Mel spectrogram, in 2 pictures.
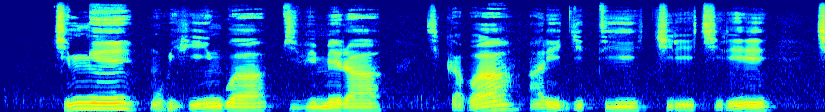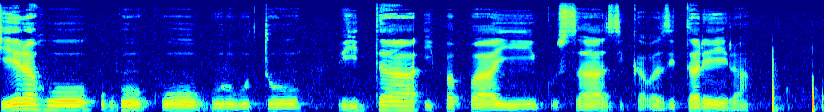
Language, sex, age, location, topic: Kinyarwanda, male, 25-35, Kigali, agriculture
